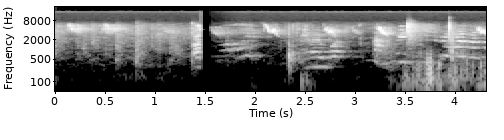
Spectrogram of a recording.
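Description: Small birds chirping in short, quick notes. The sound drops out for a moment about halfway through, and a man's voice starts calling near the end.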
